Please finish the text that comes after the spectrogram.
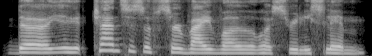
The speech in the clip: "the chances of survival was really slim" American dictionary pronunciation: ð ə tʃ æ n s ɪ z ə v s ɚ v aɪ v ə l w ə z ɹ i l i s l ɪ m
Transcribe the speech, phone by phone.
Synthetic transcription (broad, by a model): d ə tʃ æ n s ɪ s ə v s ɚ v aɪ v ə l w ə s ɹ i l i s l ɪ m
